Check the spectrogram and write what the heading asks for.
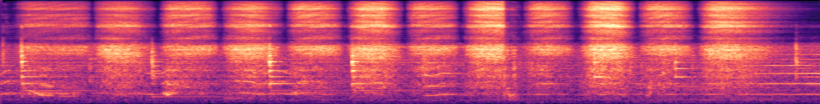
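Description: Bhastrika pranayama (bellows breath): about a dozen forceful, audible breaths in and out through the nose, evenly paced at roughly one every two-thirds of a second. Soft instrumental music runs underneath.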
